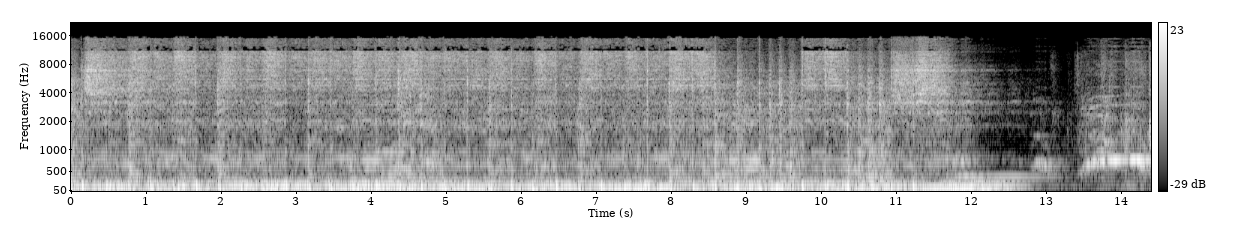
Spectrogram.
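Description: Live rock/metal band playing electric guitars and a drum kit, with no singing. The song stops about twelve seconds in, leaving a short held note as it dies away.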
